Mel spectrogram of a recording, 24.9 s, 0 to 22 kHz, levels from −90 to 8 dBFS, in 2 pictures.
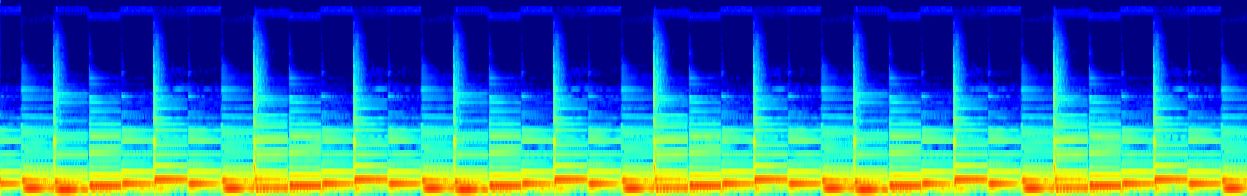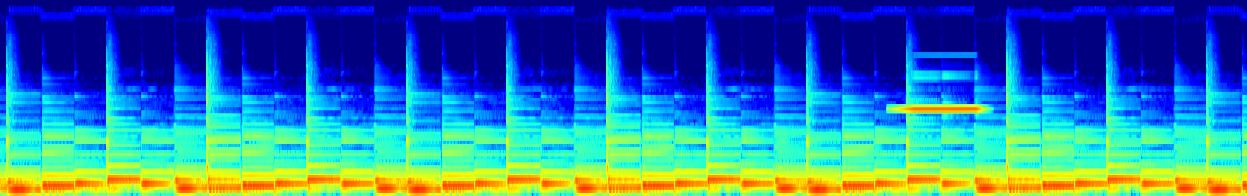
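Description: A microphone is picking up the loudspeaker it feeds, and the loop gain climbs past one at 2.6 kHz, causing loudspeaker feedback squeal from 21.33 to 22.41 s: a single piercing tone swells in over about a third of a second, ending up a few decibels above the sound.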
